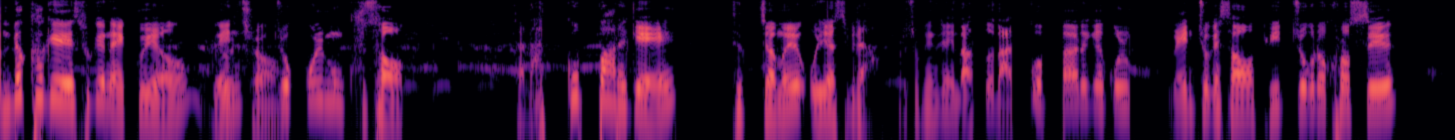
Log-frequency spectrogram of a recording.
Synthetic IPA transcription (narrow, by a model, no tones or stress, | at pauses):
wambjʌkʰaɡe̞sʰoɡenak͈ujowent͡ɕot͡ɕ͈ok̚k͈oɭmunkusʰʌk̚ | t͡ɕanat̚k͈op͈aɾɯɡe̞ | tɯk̚t͡ɕ͈ʌmɯɭoʎːʌs͈ɯmɲida̰kɯɾʌt͡ɕʰokwe̞ŋd͡ʑaŋinat͈ona̰t̚k͈op͈aɾɯɡe̞k͈oɭ | we̞nt͡ɕ͈oɡe̞sʰʌtɥit͡ɕ͈oɡɯɾokʰɾos͈ɯ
